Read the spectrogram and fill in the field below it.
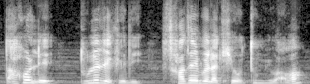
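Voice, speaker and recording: A man's voice: on the high side, very animated, normal speed, vocal fry, lo-fi sound, heavily acted. A man voicing a caring, dutiful ten-year-old village girl in an audio story, earnest, questioning and anxious. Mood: anxious concern. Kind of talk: dramatized literary audio story. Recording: band-limited, music underneath.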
